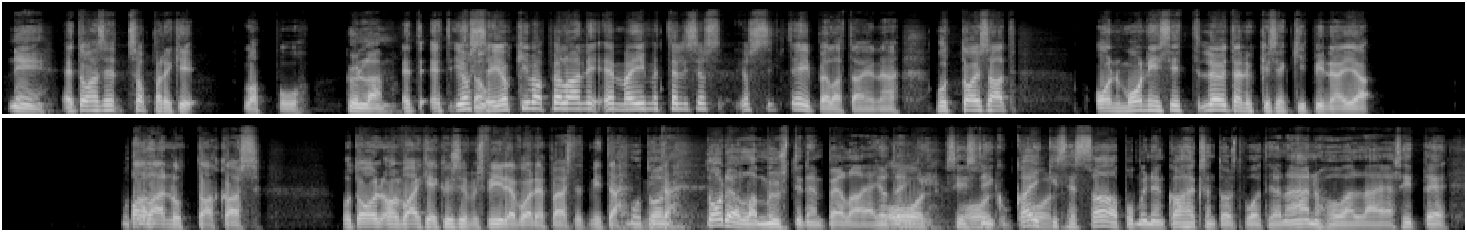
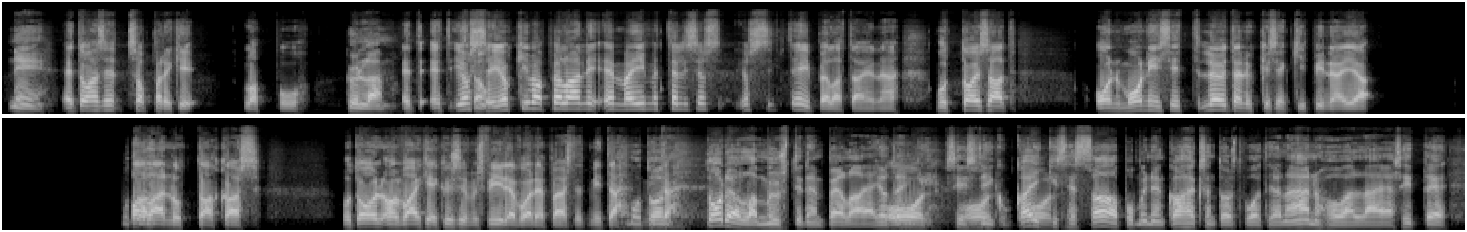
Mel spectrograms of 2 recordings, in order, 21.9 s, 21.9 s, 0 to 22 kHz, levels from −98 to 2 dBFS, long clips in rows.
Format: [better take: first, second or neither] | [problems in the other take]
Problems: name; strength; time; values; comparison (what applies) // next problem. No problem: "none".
first | thin; very; fading below 750 Hz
